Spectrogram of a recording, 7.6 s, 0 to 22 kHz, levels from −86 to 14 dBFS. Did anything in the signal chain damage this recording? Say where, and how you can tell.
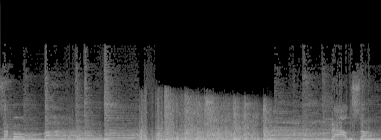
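Yes, at two stages. The first is the driver or buffer stage, where processor overload crackle appears from 1.29 to 1.62 s and again from 6.46 to 7.39 s. Each burst is a dense, gritty tearing built from tiny hard-edged slivers of just-played audio repeated in place of new samples. The spacing fits buffers of well under a millisecond, with dozens missed back to back. Network packet loss leaves fewer, longer gaps, often smoothed by concealment, so it would not sound like this.

The second is the codec stage inside call processing, where a call bitrate drop runs from 2.84 to 5.54 s. The top end shrinks from full band, around 20 kHz, to about 8 kHz, and the sound turns coarse. It stays at its worst for about 2.6 s before recovering. The audio points to the encoder falling from roughly 32 kbps to around 7 kbps after the bandwidth estimate dropped. 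A fixed low-pass filter would only dull the sound without adding that coding roughness, and it would not lift again on its own.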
